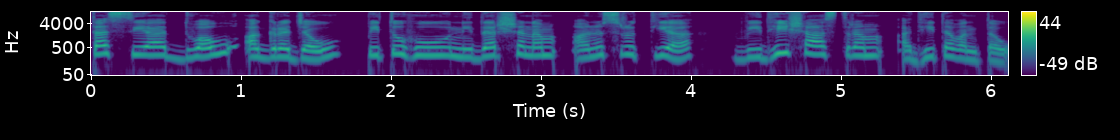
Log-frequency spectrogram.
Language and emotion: Sanskrit, neutral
